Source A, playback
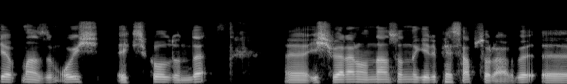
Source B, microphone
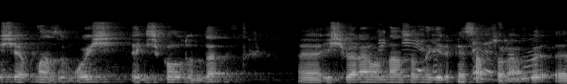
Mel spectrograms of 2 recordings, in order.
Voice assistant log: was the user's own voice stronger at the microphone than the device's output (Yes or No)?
No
